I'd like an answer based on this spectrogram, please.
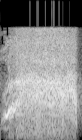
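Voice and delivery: high, loud, breathless cry; unvoiced screech of fervor; ecstatic preaching yell. Real, not acted. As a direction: let out a wild holy shout. Preacher erupts mid-sermon.

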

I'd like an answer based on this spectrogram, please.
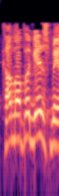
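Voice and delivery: normal talking voice

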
